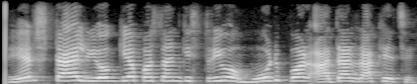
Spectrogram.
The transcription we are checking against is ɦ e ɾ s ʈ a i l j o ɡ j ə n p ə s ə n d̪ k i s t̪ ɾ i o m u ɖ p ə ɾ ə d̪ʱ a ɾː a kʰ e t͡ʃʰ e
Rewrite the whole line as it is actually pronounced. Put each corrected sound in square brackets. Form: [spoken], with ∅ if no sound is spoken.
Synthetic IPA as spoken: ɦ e ɾ s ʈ a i l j o ɡ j ə [∅] p ə s ə n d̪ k i s t̪ ɾ i o m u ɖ p ə ɾ [a] d̪ʱ a ɾː a kʰ e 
